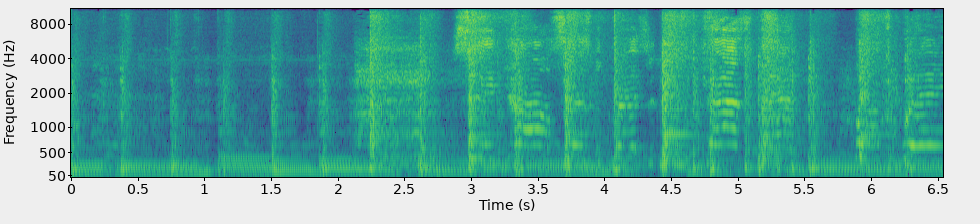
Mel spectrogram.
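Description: Live rock band playing: distorted electric guitars, bass guitar and a drum kit keeping a steady beat. About two seconds in, a higher melodic line with bending pitch comes in over the chords.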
